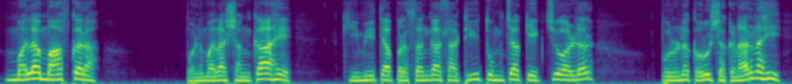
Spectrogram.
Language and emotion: Marathi, fearful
